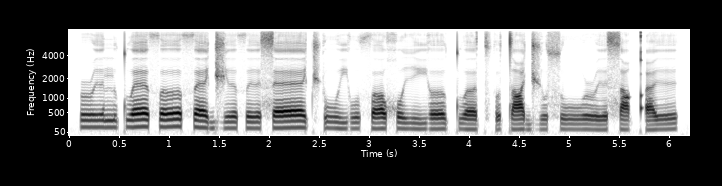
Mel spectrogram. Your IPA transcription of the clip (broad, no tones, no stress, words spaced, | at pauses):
ɹɪːnɪtʷɛː θəː θɛ d͡ʒɪːθɪːsɛː t͡ʃʼuːjuθʌ χʷiːjəː tʷɜ t͡sʼʊtɑ d͡ʒusuːɹɪ sɑqʼɪː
